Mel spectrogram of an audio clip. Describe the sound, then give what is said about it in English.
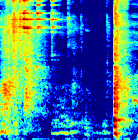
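Dogs attacking each other at home: low scuffling and whimpering yips, then one sudden loud yelp or snarl burst near the end. “my dogs just attack each other.”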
